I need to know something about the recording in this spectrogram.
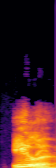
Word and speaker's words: Elin: Elin is how she pronounces it.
